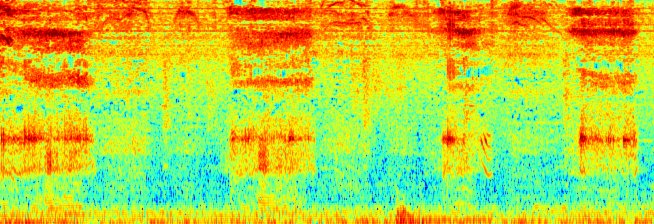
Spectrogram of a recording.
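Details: Sleeping baby snoring: about four soft, rhythmic snoring breaths over heavy low rumbling background noise.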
